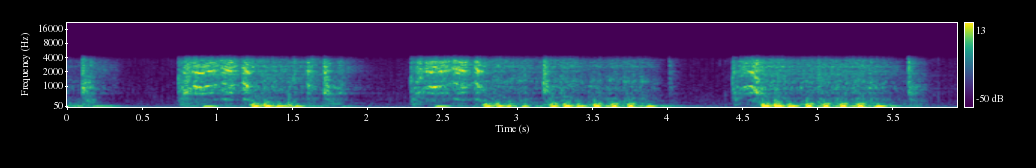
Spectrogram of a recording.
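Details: Honda quad (ATV) cold start: three cranking bursts of fast even chugging, each nearly catching then dying; cranks but won't start.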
